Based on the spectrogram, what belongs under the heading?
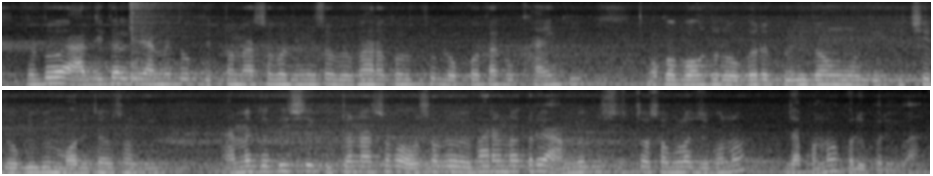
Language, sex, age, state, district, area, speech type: Odia, male, 30-45, Odisha, Puri, urban, spontaneous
